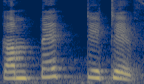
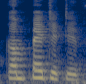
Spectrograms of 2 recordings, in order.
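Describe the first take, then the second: First: "Competitive" drawn out very slowly in separate syllables; syllable-by-syllable pronunciation. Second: Said in the usual way. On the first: Shown as a demonstration. Teacher shows learners how to read it, "Competitive" in slow syllables. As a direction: break "Competitive" into com-pe-ti-tive, slowly. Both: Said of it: "कैसे पढ़ोगे आप इसको?".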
